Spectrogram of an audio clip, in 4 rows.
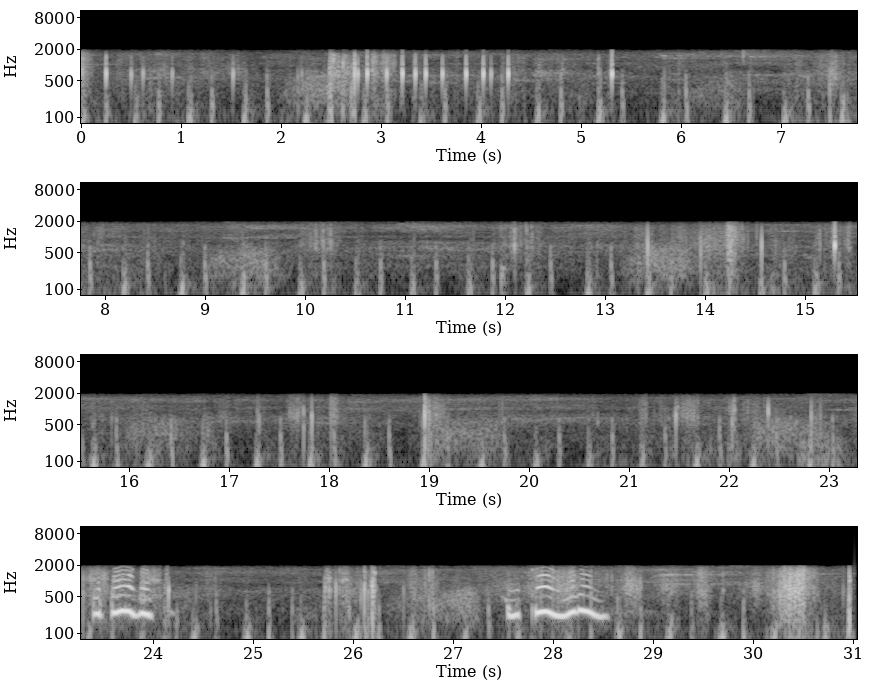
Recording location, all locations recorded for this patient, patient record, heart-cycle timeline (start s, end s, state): tricuspid valve (TV)
aortic valve (AV)+pulmonary valve (PV)+tricuspid valve (TV)+mitral valve (MV)
#Age: Child
#Sex: Male
#Height: 119.0 cm
#Weight: 23.8 kg
#Pregnancy status: False
#Murmur: Absent
#Murmur locations: nan
#Most audible location: nan
#Systolic murmur timing: nan
#Systolic murmur shape: nan
#Systolic murmur grading: nan
#Systolic murmur pitch: nan
#Systolic murmur quality: nan
#Diastolic murmur timing: nan
#Diastolic murmur shape: nan
#Diastolic murmur grading: nan
#Diastolic murmur pitch: nan
#Diastolic murmur quality: nan
#Outcome: Normal
#Campaign: 2015 screening campaign
0.00	4.89	unannotated
4.89	5.12	diastole
5.12	5.30	S1
5.30	5.42	systole
5.42	5.54	S2
5.54	5.76	diastole
5.76	5.94	S1
5.94	6.05	systole
6.05	6.20	S2
6.20	6.44	diastole
6.44	6.58	S1
6.58	6.68	systole
6.68	6.78	S2
6.78	6.98	diastole
6.98	7.16	S1
7.16	7.26	systole
7.26	7.38	S2
7.38	7.60	diastole
7.60	7.72	S1
7.72	7.84	systole
7.84	7.96	S2
7.96	8.18	diastole
8.18	8.32	S1
8.32	8.41	systole
8.41	8.52	S2
8.52	8.74	diastole
8.74	8.88	S1
8.88	9.00	systole
9.00	9.12	S2
9.12	9.32	diastole
9.32	9.50	S1
9.50	9.60	systole
9.60	9.70	S2
9.70	9.93	diastole
9.93	10.08	S1
10.08	10.18	systole
10.18	10.30	S2
10.30	10.50	diastole
10.50	10.64	S1
10.64	10.74	systole
10.74	10.86	S2
10.86	11.05	diastole
11.05	11.20	S1
11.20	11.30	systole
11.30	11.40	S2
11.40	11.62	diastole
11.62	11.76	S1
11.76	11.86	systole
11.86	12.00	S2
12.00	12.20	diastole
12.20	12.34	S1
12.34	12.46	systole
12.46	12.56	S2
12.56	12.78	diastole
12.78	12.96	S1
12.96	13.06	systole
13.06	13.18	S2
13.18	13.38	diastole
13.38	13.56	S1
13.56	13.65	systole
13.65	13.76	S2
13.76	13.96	diastole
13.96	14.10	S1
14.10	14.22	systole
14.22	14.34	S2
14.34	14.54	diastole
14.54	14.68	S1
14.68	14.78	systole
14.78	14.90	S2
14.90	15.08	diastole
15.08	15.22	S1
15.22	15.32	systole
15.32	15.44	S2
15.44	15.62	diastole
15.62	15.76	S1
15.76	15.86	systole
15.86	15.98	S2
15.98	16.16	diastole
16.16	16.32	S1
16.32	16.42	systole
16.42	16.54	S2
16.54	16.70	diastole
16.70	16.86	S1
16.86	16.97	systole
16.97	17.08	S2
17.08	17.25	diastole
17.25	17.40	S1
17.40	17.48	systole
17.48	17.58	S2
17.58	17.76	diastole
17.76	17.94	S1
17.94	18.05	systole
18.05	18.16	S2
18.16	18.34	diastole
18.34	18.50	S1
18.50	18.60	systole
18.60	18.70	S2
18.70	18.92	diastole
18.92	19.06	S1
19.06	19.18	systole
19.18	19.28	S2
19.28	19.50	diastole
19.50	19.66	S1
19.66	19.74	systole
19.74	19.84	S2
19.84	20.04	diastole
20.04	20.20	S1
20.20	20.29	systole
20.29	20.40	S2
20.40	20.58	diastole
20.58	20.70	S1
20.70	20.80	systole
20.80	20.90	S2
20.90	21.10	diastole
21.10	21.26	S1
21.26	21.35	systole
21.35	21.46	S2
21.46	21.66	diastole
21.66	21.80	S1
21.80	21.90	systole
21.90	22.02	S2
22.02	22.23	diastole
22.23	22.38	S1
22.38	22.46	systole
22.46	22.56	S2
22.56	22.79	diastole
22.79	22.82	S1
22.82	31.04	unannotated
